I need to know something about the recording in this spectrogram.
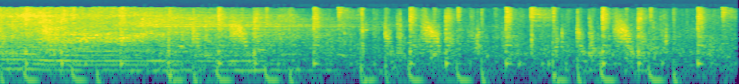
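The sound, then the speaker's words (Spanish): A car engine roars loudly as it is started, then the vehicle accelerates away amid rushing noise and a scatter of sharp knocks and rattles. “¡Enciende el auto, Mamal! ¡Acelera!”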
